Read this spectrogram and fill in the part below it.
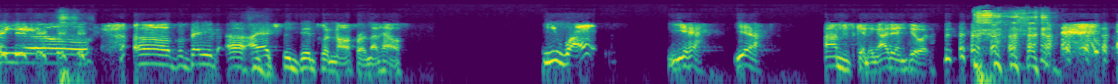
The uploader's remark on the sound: phone prank style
